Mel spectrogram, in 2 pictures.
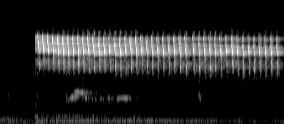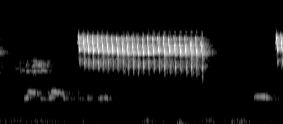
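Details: A cililin gives long, fast, high trills of buzzy repeated notes, each running about two seconds, with brief lower chirps in the pauses.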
